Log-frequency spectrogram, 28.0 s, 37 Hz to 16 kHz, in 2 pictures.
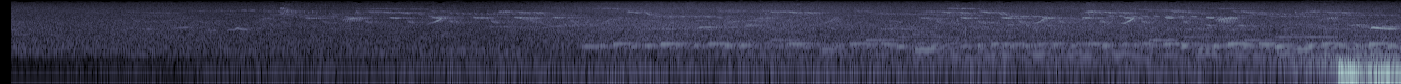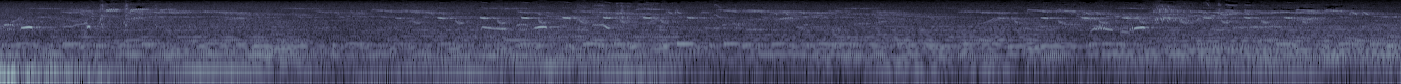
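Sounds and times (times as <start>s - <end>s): birds chirping: 1.5s - 28.0s
gentle music: 3.7s - 28.0s
deep boom: 13.0s - 16.4s.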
